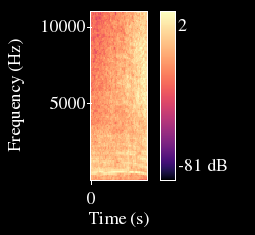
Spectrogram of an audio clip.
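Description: A NASCAR race car running a qualifying lap in the 2007 Busch Series Orbitz 300 roars steadily, a loud, continuous engine drone with a slowly shifting pitch and no talk.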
